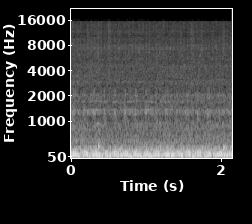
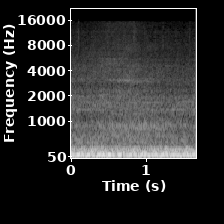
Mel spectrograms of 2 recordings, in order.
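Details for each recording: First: BMW E36 with rebuilt 5.7 LS1 V8 swap on a base map, on ramps at idle: deep, lumpy idle with loose, uneven exhaust pulse; exhaust leak, believed to be a loose exhaust clamp. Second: BMW E36 with swapped rebuilt aluminum 5.7 LS1 V8, after the exhaust leak was fixed: a deep, steady rumble with an even pulse and no ticking or puffing, exhaust now sealed.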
